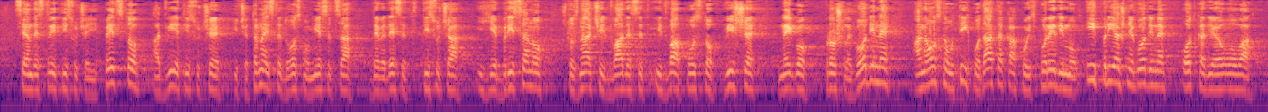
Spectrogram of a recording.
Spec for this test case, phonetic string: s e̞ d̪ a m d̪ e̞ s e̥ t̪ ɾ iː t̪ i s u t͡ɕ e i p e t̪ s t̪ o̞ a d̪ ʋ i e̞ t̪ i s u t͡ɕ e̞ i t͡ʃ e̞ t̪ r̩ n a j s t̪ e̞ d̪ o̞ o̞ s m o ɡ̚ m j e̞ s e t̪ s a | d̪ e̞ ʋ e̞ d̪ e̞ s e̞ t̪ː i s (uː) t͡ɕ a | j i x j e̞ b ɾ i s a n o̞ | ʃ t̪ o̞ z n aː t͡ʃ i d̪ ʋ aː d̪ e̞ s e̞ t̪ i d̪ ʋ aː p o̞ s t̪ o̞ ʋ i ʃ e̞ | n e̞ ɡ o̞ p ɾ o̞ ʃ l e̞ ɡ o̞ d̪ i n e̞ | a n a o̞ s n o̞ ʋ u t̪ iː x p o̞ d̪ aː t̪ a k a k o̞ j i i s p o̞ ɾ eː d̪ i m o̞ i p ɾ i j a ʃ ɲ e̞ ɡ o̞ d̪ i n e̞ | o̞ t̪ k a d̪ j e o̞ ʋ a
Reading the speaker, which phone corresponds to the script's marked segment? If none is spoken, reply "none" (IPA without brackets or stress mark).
u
